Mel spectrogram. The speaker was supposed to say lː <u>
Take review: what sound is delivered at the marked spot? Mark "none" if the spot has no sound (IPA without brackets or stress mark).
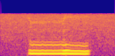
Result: u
